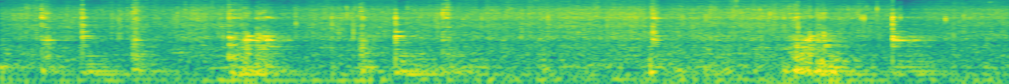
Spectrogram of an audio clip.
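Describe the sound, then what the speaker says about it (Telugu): Green chilies, dried red chilies and curry leaves sizzle steadily in hot oil while a spoon scrapes and stirs through the pan in repeated strokes, close and fairly loud, with no talking. "కాసేపు బాగా వేగనిద్దాం"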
